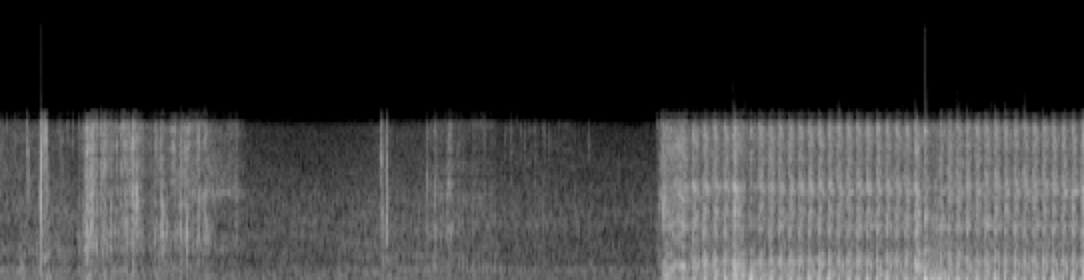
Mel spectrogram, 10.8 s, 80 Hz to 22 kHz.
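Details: 1JZ-GTE swapped Toyota Supra cranks but won't start: uneven rattling, then starter turning over steadily about two and a half beats a second, never catching; previously started and died from a clogged fuel dampener, replaced, ran once, now won't restart.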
